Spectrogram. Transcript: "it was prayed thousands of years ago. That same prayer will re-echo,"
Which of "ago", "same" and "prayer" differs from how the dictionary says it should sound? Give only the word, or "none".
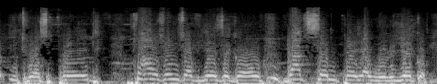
prayer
